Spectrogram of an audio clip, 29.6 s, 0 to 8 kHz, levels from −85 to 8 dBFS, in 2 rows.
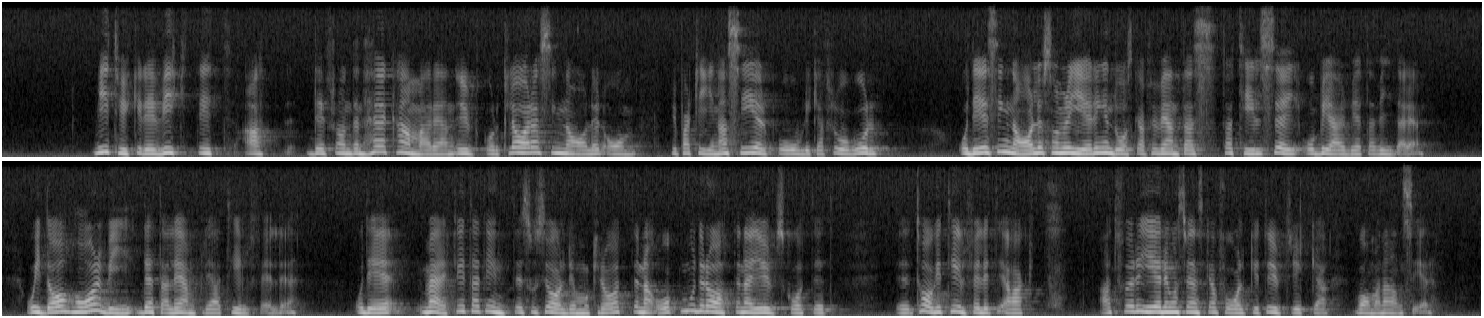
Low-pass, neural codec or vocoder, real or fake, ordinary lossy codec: none; none; real; none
